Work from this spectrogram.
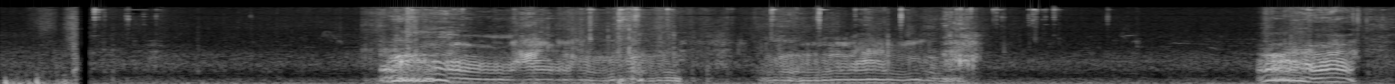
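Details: Felix, a Wire Fox Terrier riding in a stroller, wants out to confront geese nearby; three drawn-out, wavering whining yowls of about a second each rise and fall over a low outdoor rumble.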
